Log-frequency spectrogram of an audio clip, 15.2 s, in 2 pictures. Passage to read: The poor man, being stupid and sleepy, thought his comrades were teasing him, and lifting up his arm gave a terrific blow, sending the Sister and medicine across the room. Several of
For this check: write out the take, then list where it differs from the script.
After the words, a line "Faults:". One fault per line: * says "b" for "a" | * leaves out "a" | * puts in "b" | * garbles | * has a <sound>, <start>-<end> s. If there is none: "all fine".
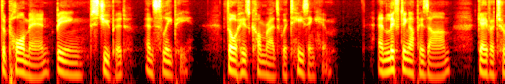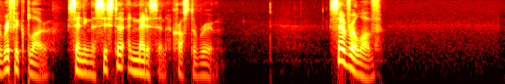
The poor man, being stupid and sleepy, thought his comrades were teasing him, and lifting up his arm gave a terrific blow, sending the Sister and medicine across the room. Several of
Faults:
all fine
